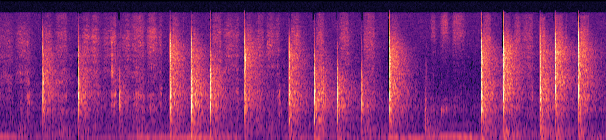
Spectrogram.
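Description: Chalk writing on a blackboard: a quick string of sharp taps and short scratches as the letters and figures are written.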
